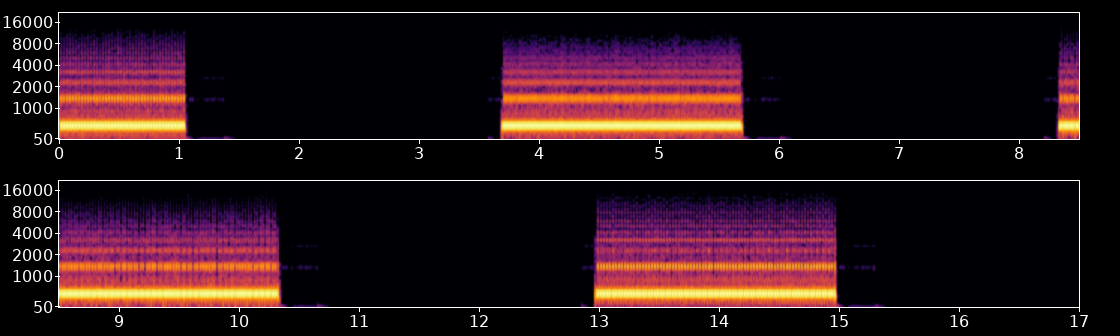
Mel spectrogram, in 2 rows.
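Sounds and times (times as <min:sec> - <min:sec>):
telephone ringback tone: 0:00.0 - 0:01.1, 0:03.7 - 0:05.8, 0:08.3 - 0:10.4, 0:12.9 - 0:15.1.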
